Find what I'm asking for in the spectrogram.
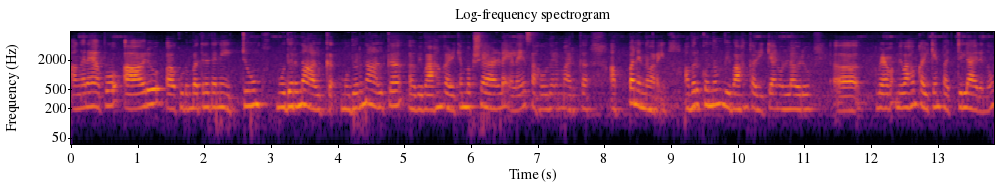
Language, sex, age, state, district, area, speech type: Malayalam, female, 45-60, Kerala, Palakkad, rural, spontaneous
